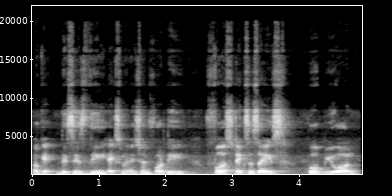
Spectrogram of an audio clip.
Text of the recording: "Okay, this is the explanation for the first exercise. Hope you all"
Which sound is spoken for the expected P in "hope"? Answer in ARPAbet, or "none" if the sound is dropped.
P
